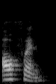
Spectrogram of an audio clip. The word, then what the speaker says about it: often: Often. Oven. Bacanya enggak pakai T.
